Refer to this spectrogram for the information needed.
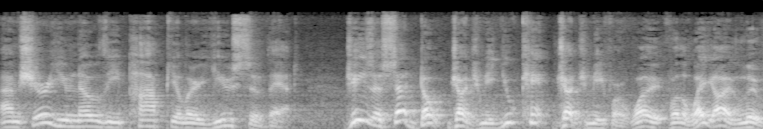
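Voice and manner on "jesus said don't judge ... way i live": put-on very judgmental, disapproving delivery. Imitating people who quote Jesus back at preachers: imitating a judgmental tone. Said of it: "they always say it in a very judgmental tone".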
